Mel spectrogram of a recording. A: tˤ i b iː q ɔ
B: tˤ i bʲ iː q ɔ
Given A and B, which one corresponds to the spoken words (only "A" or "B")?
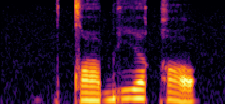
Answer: A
